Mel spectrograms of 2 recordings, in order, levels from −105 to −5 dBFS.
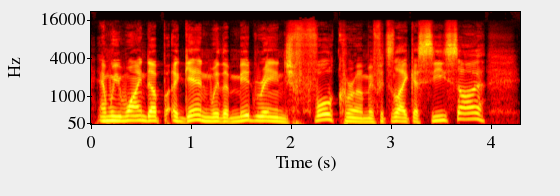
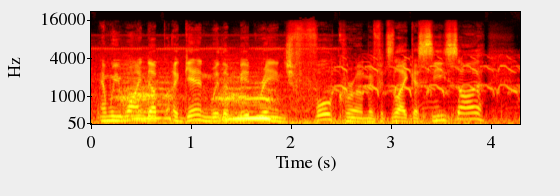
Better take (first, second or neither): first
